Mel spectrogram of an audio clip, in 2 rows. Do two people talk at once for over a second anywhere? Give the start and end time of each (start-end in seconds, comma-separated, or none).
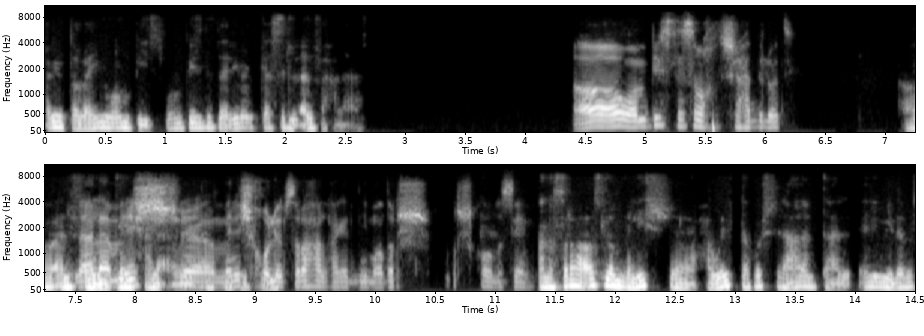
7.5-9.2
